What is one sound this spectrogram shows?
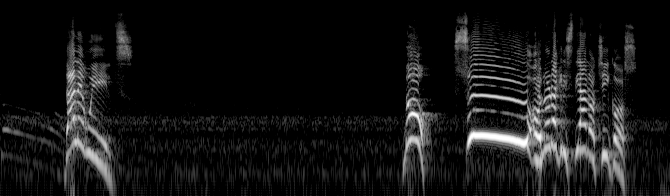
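A young man shouts excitedly, close to a microphone.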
